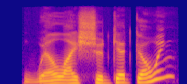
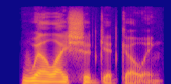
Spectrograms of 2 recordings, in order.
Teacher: Now, try it with a falling tone, like a statement.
